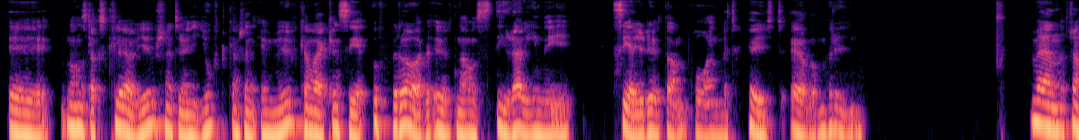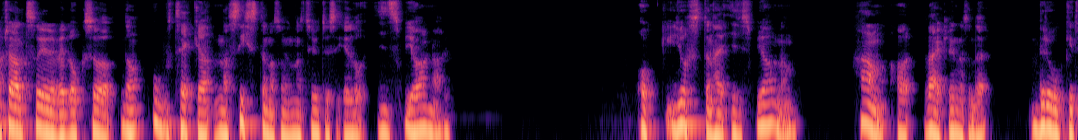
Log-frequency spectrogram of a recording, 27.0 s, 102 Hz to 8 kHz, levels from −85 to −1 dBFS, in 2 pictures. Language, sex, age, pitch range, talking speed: Swedish, male, 60-79, 120-145 Hz, 115 wpm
